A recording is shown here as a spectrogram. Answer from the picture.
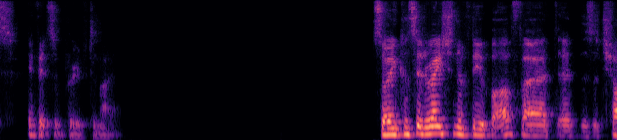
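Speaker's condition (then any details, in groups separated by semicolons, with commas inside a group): No condition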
